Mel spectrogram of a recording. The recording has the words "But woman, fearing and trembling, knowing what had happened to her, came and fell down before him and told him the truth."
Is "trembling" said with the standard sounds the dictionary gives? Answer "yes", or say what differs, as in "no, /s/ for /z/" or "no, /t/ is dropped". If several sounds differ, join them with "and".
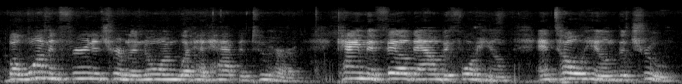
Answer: no, /b/ is dropped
